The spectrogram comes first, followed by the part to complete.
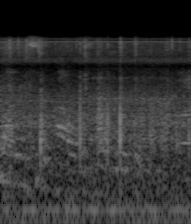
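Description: A few light clicks and taps as a pack of scrapbook stickers is handled and looked over.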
